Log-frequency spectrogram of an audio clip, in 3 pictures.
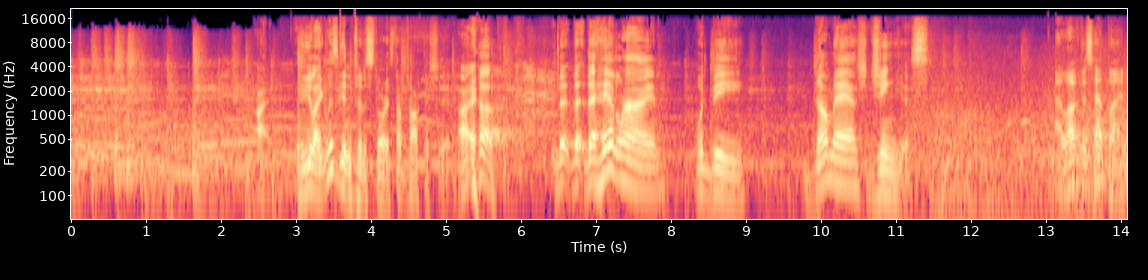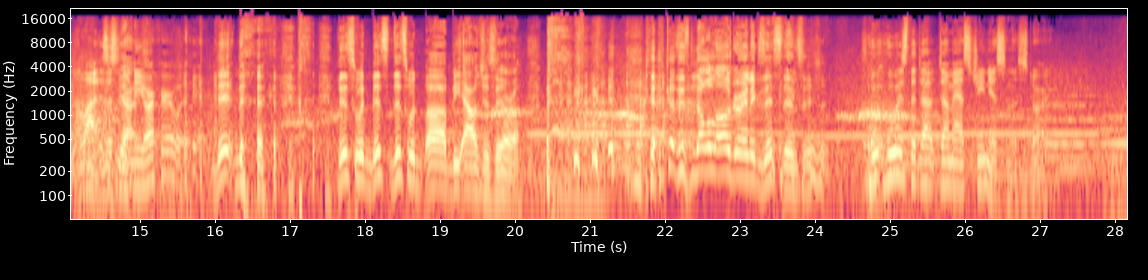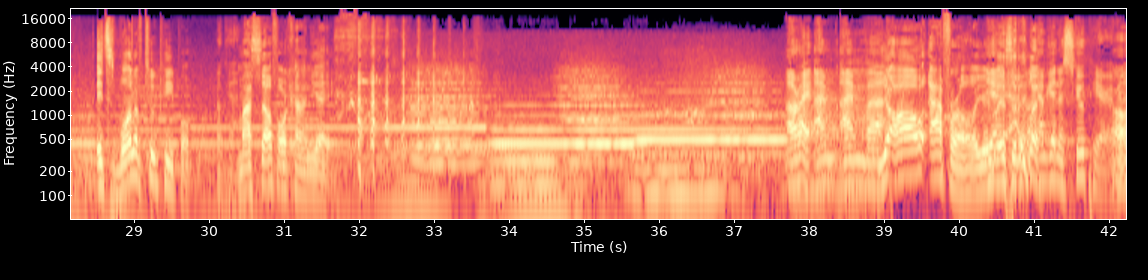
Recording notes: LIVE!! at the Chicago Podcast Festival. Recorded November of 2016 at the Chicago Podcast Festival.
